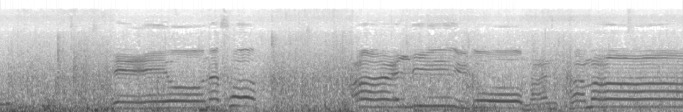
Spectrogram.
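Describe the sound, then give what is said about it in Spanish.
A stormy sea at night roars steadily throughout around a tossing boat, with lightning, wind and crashing giant waves forming a dense, constant wash, while drawn-out melodic tones rise and fall above the din. “De vez en cuando un relámpago lo iluminaba todo y nos descubríamos rodeados de olas gigantescas.”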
